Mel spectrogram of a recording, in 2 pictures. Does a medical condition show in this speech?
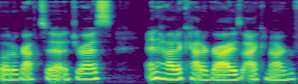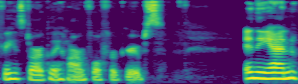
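No.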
